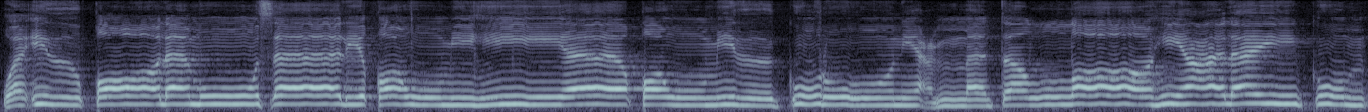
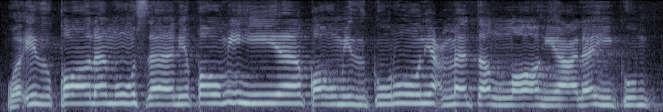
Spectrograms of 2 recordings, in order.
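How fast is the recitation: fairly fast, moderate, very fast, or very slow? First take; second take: very slow; fairly fast. First: It is recited very slowly and melodiously. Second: It is recited at a fairly fast pace. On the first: "Itu contoh" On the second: "itu contoh ha, bacaan tadwir"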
